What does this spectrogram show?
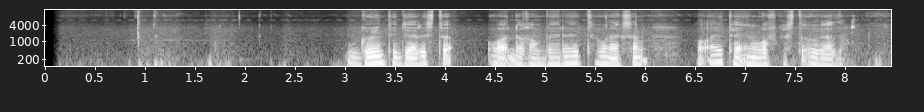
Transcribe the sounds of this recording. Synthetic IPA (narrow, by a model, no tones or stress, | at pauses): ɡɔjɪnt̪ʰɐt͡ʃaːɾɪst̪ʰɐ̰ | wɑːɖɑqɑmbɛːɾɛːd̪wɑnaːɡsɐn | ɔ̰ːʔɛjt̪ʰɐɦɛ̰jʔɪnqɔfkʰɐst̪ʰɐɔɣaːðɔ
